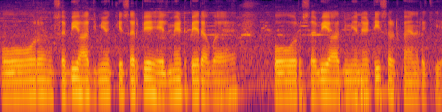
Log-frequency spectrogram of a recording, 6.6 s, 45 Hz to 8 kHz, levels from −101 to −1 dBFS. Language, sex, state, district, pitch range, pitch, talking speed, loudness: Hindi, male, Rajasthan, Bikaner, 95-105 Hz, 100 Hz, 170 wpm, -20 LUFS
